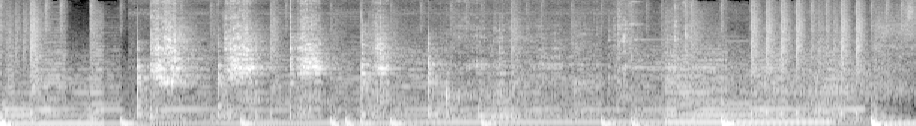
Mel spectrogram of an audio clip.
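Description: Sauce-coated spaghetti and thick saffron cream sauce sliding out of a ladle onto a metal tray, with wet squelching mostly in the first half. Background music with a steady beat plays throughout.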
